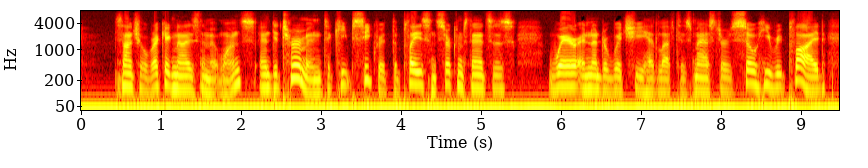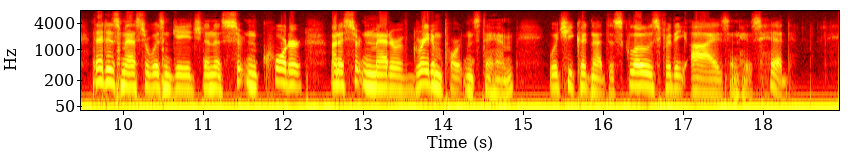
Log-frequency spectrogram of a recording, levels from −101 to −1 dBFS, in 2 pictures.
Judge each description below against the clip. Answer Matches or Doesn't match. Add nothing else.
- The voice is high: Doesn't match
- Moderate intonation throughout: Matches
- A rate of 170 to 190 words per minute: Matches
